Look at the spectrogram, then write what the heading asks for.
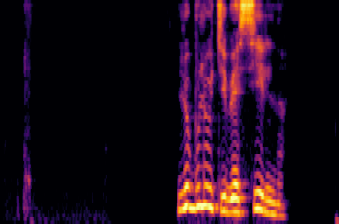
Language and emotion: Russian, neutral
